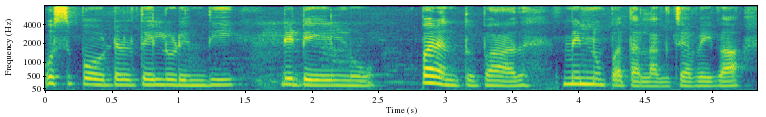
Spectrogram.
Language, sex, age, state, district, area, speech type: Punjabi, female, 45-60, Punjab, Kapurthala, urban, spontaneous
